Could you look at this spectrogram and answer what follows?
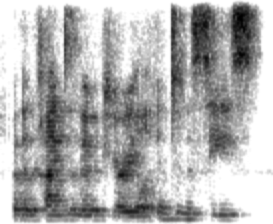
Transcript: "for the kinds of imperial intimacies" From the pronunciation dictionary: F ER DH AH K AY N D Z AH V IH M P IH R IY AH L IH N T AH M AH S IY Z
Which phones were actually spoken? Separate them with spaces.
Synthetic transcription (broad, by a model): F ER DH AH K AY N D Z AH V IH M P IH R IY L IH N T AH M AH S IY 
